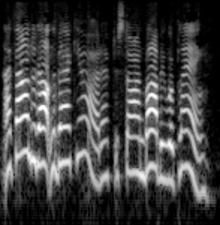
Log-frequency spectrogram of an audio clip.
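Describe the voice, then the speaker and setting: Easygoing American suburban mother, expressive and fairly high, dry muffled 1950s radio sound. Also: fairly quick, no room sound. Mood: chatty, curious. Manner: chatty, easygoing. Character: friendly, unworried suburban housewife and mother. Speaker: radio drama actor. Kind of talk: 1950s radio drama acting. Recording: muffled vintage radio recording.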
